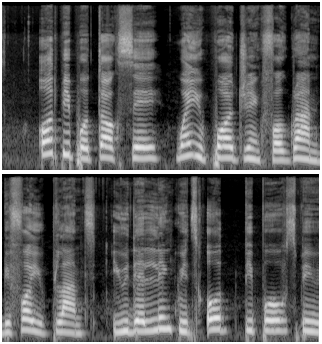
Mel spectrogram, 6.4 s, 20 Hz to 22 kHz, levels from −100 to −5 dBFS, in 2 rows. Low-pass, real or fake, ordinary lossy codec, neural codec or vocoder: none; fake; none; vocoder, 48 kHz, 128 mel bands, Vocos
